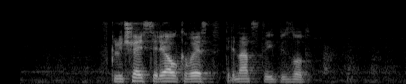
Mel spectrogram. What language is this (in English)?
Russian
